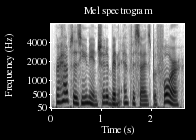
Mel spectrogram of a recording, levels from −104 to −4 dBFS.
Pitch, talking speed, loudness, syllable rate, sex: 200 Hz, 180 wpm, -17 LUFS, 6.1 syllables/s, female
